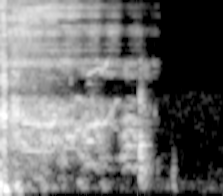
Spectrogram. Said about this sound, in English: Can you edit out the dog? Because he's really fucking annoying.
